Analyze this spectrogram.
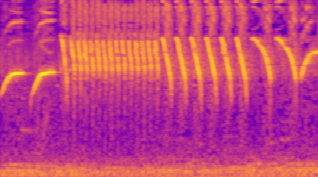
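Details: Canary song for training young canaries: two rising whistles open into a rapid rattling trill, slowing into separate downslurred notes and ending with a swooping whistle.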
